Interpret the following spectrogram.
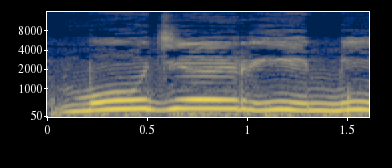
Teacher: Kita berhenti dengan mad arid disukun, dan ra ini jangan tebal ya, kena ra baris bawah, ra tarqiq ya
